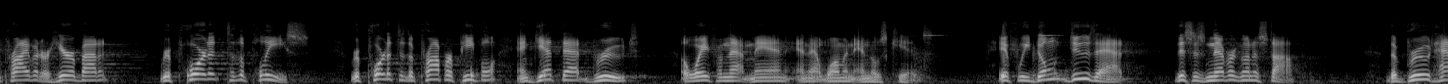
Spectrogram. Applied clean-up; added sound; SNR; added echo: neural separator model SepFormer DNS4.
